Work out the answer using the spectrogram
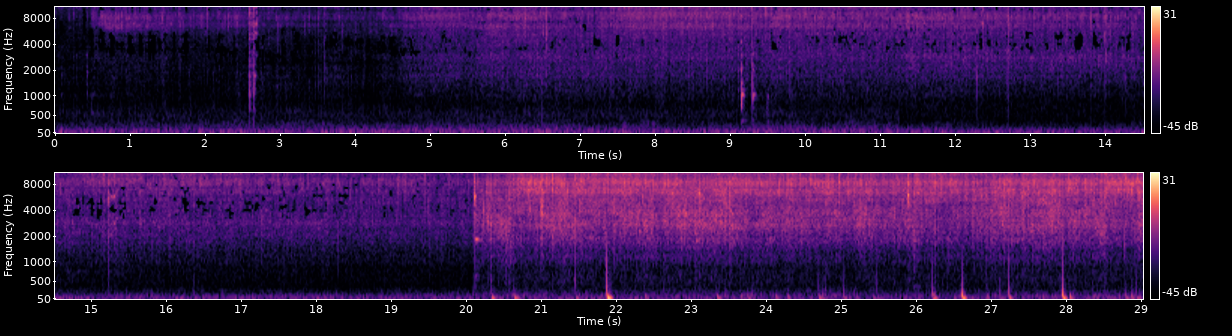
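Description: Offal (horumon) sizzling in an iron frying pan: a steady frying hiss that slowly grows louder, then jumps to a much louder close sizzle about twenty seconds in. Near the end come a few sharp clicks as metal tongs turn the pieces in the pan.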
